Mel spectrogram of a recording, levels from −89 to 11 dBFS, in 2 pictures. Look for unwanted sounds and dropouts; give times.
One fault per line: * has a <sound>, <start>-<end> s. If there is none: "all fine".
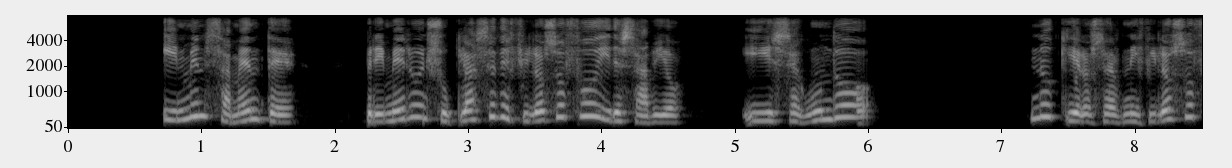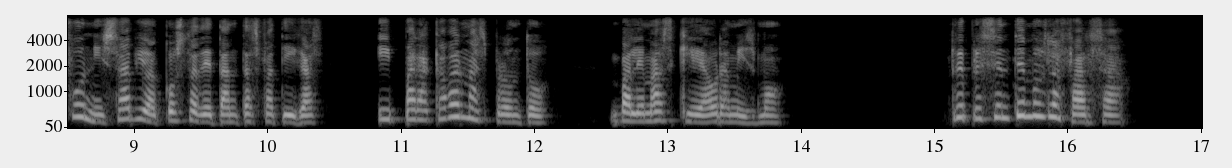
all fine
